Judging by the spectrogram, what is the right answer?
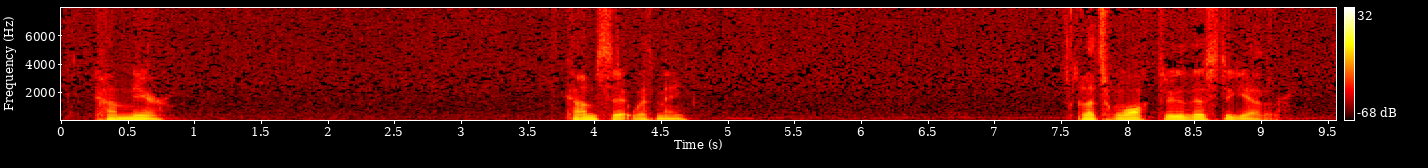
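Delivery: quiet, soft, hushed whisper. Voicing God inviting the listener to come near: whispering God's words. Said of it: "in a whisper".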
